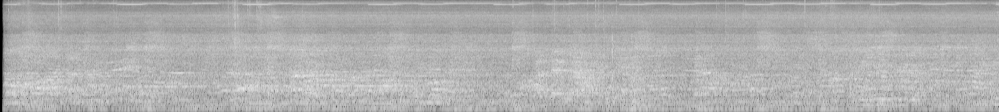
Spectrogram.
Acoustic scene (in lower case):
crowded indoor space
